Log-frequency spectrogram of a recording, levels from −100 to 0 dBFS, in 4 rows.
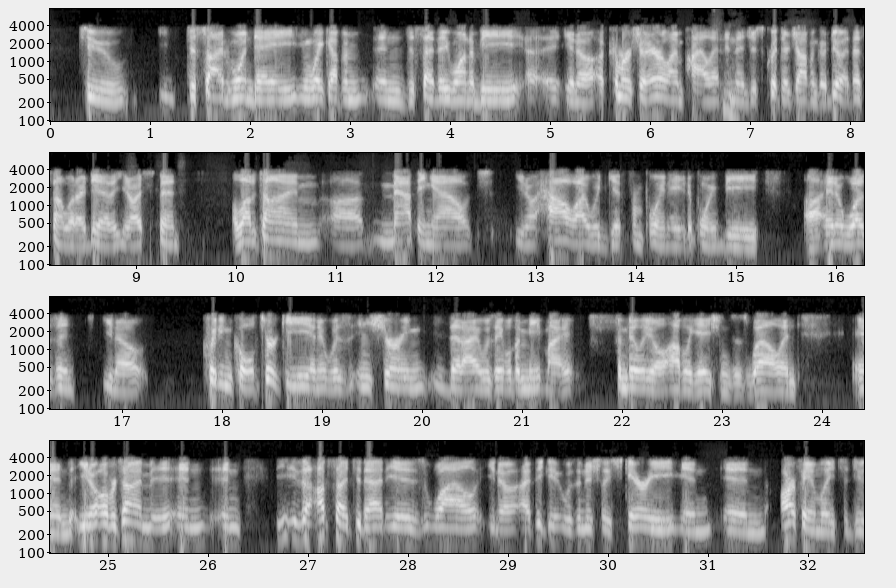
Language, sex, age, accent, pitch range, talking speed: English, male, 40-59, American, 110-125 Hz, 205 wpm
